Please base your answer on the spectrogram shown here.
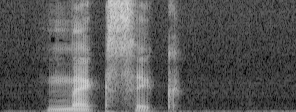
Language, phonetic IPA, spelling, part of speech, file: Polish, [ˈmɛksɨk], meksyk, noun, Pl-meksyk.ogg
